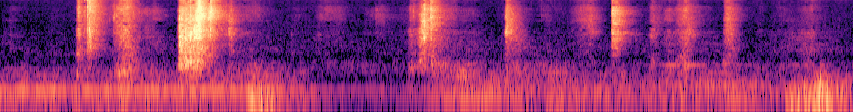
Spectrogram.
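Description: Scattered soft clicks and rustles of a handheld phone being moved and of footsteps, the loudest about two seconds in, over a faint steady low hum.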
